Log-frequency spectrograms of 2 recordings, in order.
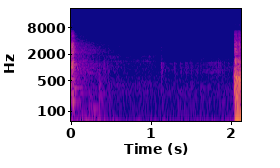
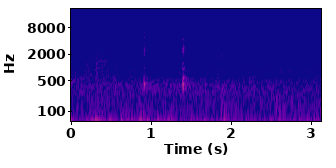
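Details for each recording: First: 2013 Ford F150 with shaved door handles, passenger side: quiet, then a firm release thunk as the touch-glass door popper releases and the door pusher opens the door; working normally, unlike the other side, where the relay clicks but the popper gets no power. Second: 2013 Ford F150 with RideTech air ride, rear door popper triggered by touching the glass: a few faint, sharp relay clicks inside the cab with no motor whir after them. The relay switches but the popper gets no power.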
